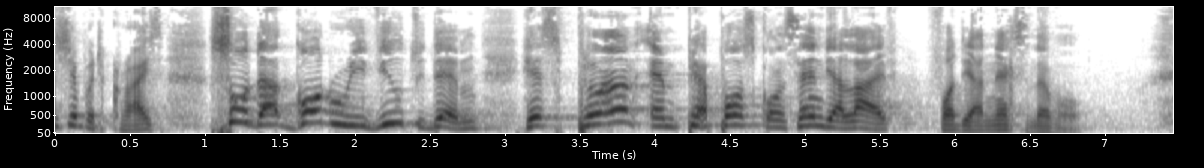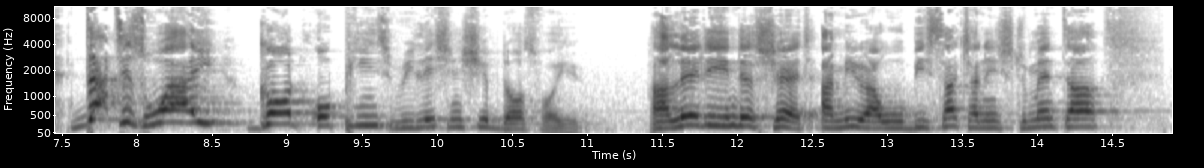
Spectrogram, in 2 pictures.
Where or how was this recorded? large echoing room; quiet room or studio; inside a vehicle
large echoing room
